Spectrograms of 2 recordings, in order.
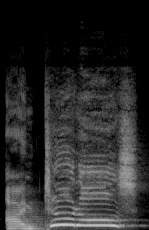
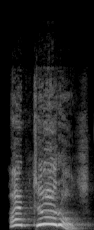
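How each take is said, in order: First: Very high, louder, slow cartoon voice; high chirpy cartoon voice, drawn out; Toodles voice. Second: Very high, louder cartoon voice; high cartoon helper voice; Toodles voice. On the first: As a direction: sing out like a tiny cartoon helper. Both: Shown as a demonstration.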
